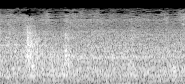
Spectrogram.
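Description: Office photocopier running a copy cycle after start is pressed: a steady mechanical whir with a couple of faint clicks in the first second.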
